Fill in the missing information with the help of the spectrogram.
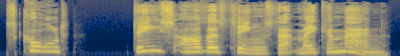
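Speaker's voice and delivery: put-on a child reciting a title; child's voice. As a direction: speak as a small boy. Child character voice.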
